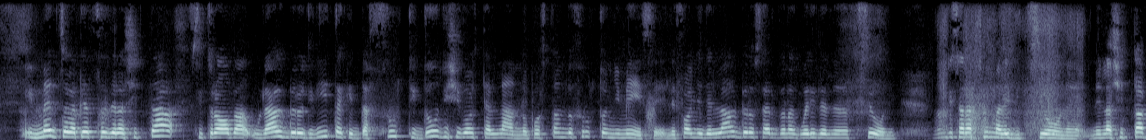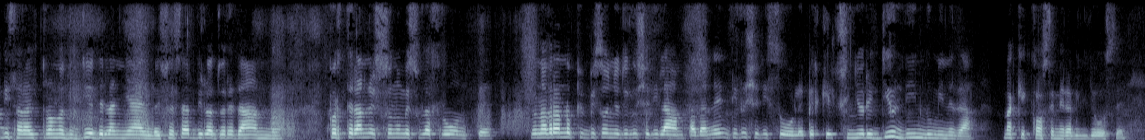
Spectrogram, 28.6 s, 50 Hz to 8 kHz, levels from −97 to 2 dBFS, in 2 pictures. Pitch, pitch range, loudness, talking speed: 220 Hz, 200-245 Hz, -23 LUFS, 165 wpm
